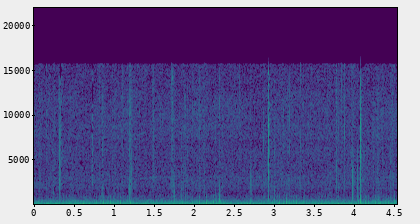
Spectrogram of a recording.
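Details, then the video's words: Low, even purring of a cat accompanied by a fire, the throaty vibration constant throughout and a few bright crackling pops from the flames. "Fall asleep to the Purring of a Cat & Fireplace"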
